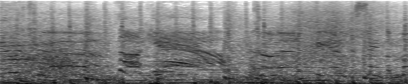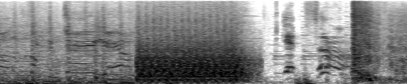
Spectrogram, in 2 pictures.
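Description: Rapid bursts of machine gun fire crackle continuously amid shouting and chaotic noise, ending in a loud sustained blast and a few scattered shots.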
